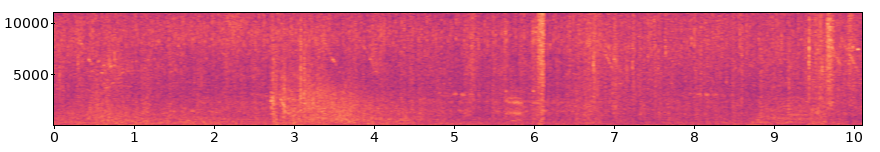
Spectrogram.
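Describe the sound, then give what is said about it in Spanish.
Fire bombs exploding in a Gears of War 4 video game cutscene: a loud, continuous low rumble and roar with a couple of sharp bursts rising out of it. “ojo con esas bombas de fuego.”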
